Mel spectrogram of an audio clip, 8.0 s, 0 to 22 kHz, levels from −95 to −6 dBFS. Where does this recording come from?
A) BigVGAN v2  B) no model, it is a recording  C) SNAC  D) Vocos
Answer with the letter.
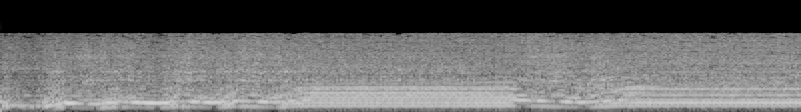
B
